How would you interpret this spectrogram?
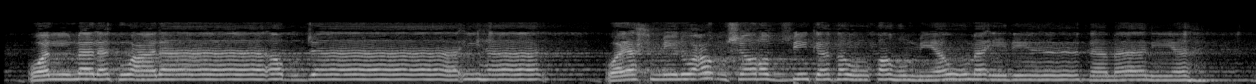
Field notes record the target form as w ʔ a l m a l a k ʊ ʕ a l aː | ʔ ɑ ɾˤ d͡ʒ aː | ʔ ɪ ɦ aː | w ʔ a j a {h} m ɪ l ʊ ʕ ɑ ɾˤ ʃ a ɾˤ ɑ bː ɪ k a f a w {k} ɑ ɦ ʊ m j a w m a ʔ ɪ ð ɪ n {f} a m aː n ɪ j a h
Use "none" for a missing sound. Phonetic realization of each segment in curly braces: ħ, q, θ

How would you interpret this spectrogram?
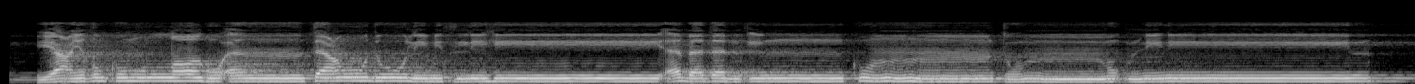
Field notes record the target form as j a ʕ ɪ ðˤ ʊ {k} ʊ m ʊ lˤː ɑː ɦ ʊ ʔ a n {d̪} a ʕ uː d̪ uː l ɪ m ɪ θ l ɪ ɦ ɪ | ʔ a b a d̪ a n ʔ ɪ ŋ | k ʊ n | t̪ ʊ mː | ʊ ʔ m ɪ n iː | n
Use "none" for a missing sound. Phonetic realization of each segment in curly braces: k, t̪

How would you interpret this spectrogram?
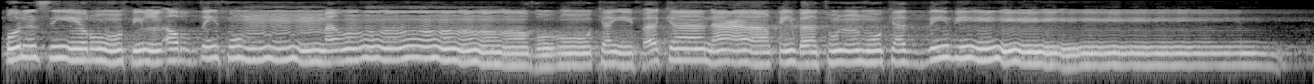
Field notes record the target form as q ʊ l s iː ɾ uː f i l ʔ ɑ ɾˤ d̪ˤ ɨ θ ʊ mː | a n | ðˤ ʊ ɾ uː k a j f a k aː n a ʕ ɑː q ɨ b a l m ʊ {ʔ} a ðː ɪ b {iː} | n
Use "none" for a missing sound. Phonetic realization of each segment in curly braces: k, iː

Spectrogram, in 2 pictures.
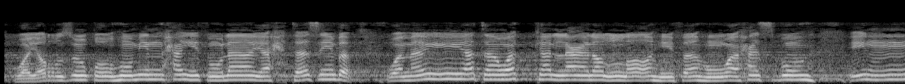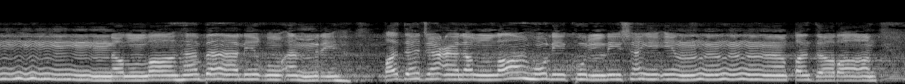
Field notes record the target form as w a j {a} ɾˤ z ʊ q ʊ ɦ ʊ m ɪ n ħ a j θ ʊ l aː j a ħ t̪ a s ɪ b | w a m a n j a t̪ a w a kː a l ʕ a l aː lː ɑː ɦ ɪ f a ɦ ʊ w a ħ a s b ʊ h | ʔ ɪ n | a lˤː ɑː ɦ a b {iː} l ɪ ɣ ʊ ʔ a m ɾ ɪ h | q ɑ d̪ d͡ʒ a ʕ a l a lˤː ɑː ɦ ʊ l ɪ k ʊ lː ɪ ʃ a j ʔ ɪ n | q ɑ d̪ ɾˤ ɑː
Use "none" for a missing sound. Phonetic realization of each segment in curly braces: ɑ, aː

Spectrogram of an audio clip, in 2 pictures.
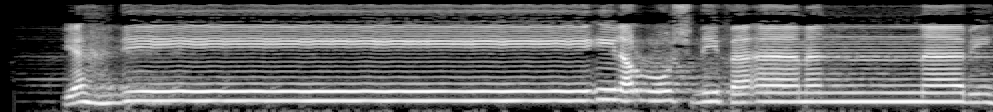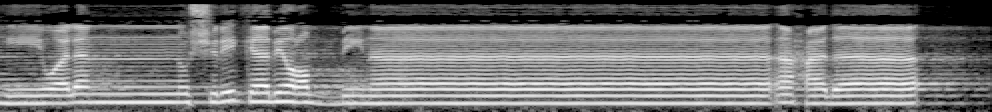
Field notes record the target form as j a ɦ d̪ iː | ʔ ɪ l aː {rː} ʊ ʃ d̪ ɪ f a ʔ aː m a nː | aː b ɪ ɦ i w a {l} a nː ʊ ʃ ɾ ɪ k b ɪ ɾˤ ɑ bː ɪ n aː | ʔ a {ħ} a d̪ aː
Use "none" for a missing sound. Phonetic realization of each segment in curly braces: rː, l, ħ

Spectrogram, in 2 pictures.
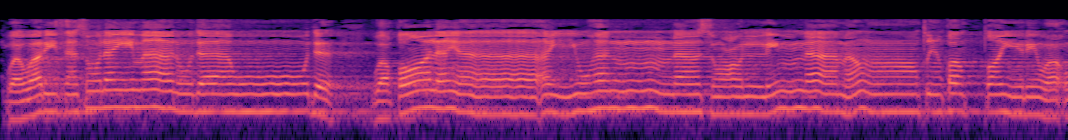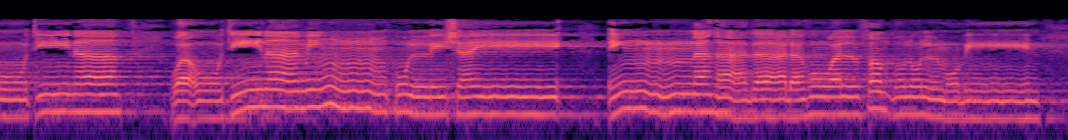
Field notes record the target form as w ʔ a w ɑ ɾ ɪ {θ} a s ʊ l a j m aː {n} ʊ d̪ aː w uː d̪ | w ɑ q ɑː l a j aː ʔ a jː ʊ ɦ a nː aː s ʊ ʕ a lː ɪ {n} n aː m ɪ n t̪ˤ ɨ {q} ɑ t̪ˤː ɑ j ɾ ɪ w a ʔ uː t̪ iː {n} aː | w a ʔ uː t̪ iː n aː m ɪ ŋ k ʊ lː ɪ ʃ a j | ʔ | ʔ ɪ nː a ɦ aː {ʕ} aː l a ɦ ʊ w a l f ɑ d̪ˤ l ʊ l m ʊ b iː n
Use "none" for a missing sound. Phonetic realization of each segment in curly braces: θ, n, m, q, n, ð

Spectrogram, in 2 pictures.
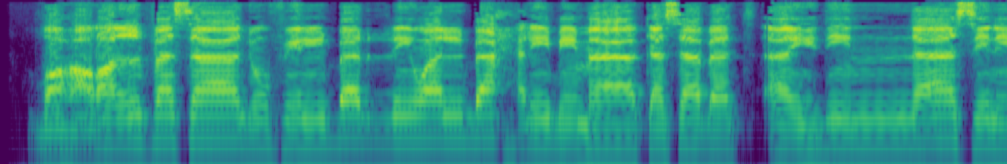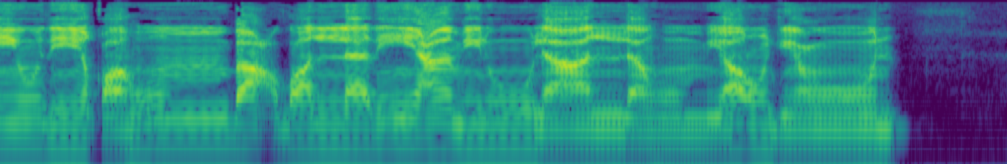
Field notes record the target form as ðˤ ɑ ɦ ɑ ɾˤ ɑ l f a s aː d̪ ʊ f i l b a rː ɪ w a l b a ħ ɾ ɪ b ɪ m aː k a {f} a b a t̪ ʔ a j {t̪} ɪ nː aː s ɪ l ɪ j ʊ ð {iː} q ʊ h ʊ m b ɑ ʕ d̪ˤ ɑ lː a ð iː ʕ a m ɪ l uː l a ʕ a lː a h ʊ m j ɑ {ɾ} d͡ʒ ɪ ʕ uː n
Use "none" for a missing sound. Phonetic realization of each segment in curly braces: s, d̪, iː, ɾ

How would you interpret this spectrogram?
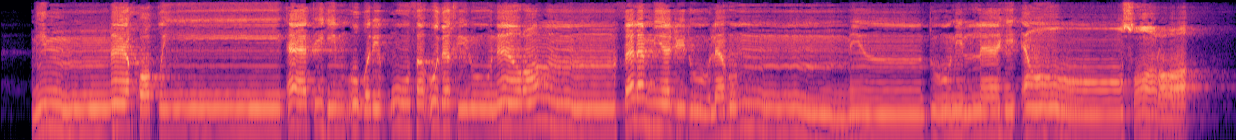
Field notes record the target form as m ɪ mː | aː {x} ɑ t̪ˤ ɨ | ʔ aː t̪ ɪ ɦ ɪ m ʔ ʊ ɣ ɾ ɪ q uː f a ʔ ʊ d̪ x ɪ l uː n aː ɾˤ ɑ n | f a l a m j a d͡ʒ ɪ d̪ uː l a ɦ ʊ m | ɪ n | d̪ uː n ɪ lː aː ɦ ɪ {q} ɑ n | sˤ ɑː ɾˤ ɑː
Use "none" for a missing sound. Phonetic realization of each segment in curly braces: x, ʔ

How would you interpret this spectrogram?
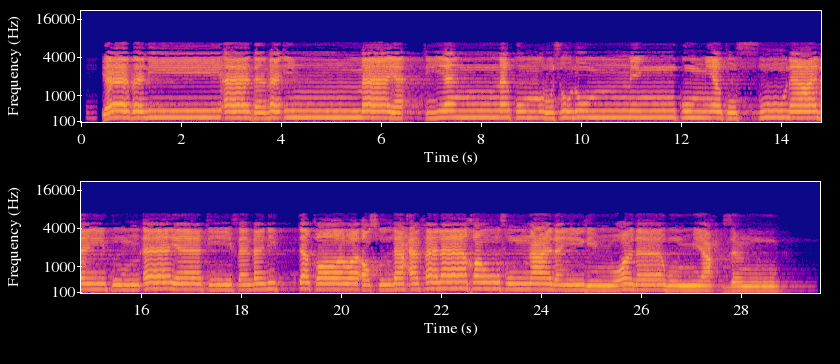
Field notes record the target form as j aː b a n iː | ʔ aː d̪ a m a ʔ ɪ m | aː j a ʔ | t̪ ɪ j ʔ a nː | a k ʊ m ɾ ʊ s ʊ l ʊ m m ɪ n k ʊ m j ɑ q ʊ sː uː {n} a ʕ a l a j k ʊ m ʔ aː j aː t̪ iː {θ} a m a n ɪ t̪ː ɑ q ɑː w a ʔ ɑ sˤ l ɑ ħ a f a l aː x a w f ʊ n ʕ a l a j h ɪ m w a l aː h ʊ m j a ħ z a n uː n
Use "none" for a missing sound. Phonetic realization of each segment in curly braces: n, f

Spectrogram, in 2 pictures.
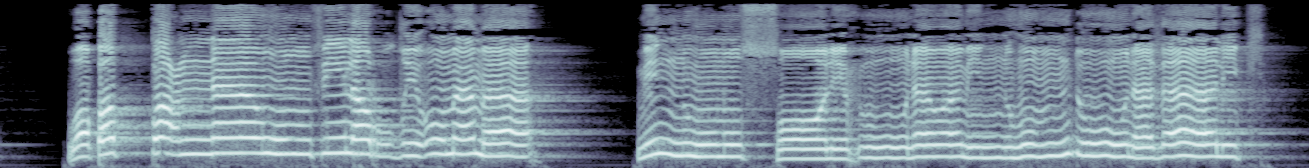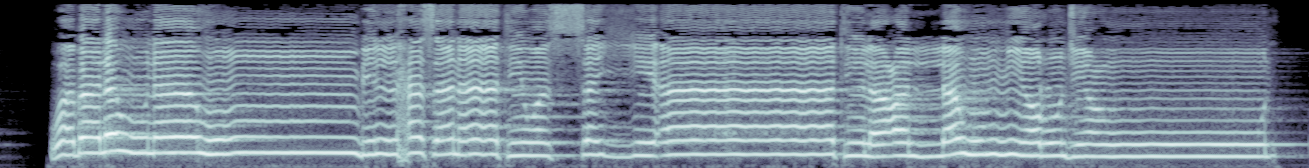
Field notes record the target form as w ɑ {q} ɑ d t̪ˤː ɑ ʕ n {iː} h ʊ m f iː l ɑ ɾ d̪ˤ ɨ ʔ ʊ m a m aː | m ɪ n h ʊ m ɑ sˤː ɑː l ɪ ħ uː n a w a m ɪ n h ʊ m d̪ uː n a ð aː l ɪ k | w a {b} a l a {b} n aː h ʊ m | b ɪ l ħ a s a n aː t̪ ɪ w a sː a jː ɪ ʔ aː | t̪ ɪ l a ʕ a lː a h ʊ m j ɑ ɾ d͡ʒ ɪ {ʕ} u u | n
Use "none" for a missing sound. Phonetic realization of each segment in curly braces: q, aː, b, w, ʕ

